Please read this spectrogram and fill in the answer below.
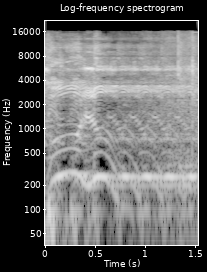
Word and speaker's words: হুলু: বইয়েতে লেখা আছে হুলু, উচ্চারণটা হবে হুলু, উচ্চারণটা উলু নয়। এই কীর্তনীরা এই ভাষাটা কিন্তু হুলু বলে, উলু নয়, হুলু।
